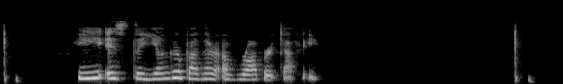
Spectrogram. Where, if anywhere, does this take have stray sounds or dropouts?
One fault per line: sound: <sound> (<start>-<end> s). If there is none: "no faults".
no faults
